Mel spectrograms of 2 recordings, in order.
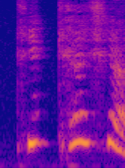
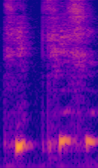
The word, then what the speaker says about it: ticket: 자, 그 다음에 마지막 단어인 ticket은 티켓이 아니라 티킷이 돼야 됩니다.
